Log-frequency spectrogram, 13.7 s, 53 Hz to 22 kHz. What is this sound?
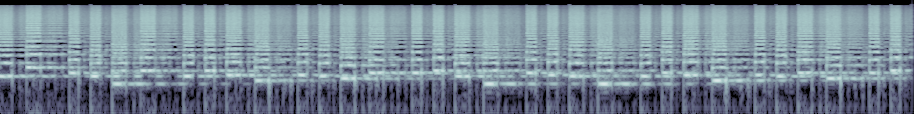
A sequence created with f.l. studio 6 the synth has a delay effect on it.
140-bpm, bass, beat, distortion, flange, hard, melody, pad, progression, sequence, strings, synth, techno, trance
